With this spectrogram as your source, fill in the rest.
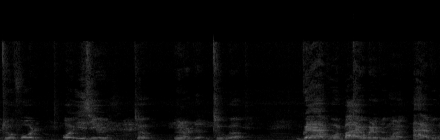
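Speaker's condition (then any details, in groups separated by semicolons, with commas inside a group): Cerebral palsy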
